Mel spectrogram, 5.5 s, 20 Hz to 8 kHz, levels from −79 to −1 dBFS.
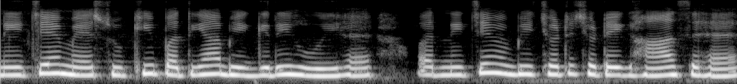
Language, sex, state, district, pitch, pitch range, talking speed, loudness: Hindi, female, Jharkhand, Garhwa, 245 Hz, 235-265 Hz, 175 wpm, -11 LUFS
